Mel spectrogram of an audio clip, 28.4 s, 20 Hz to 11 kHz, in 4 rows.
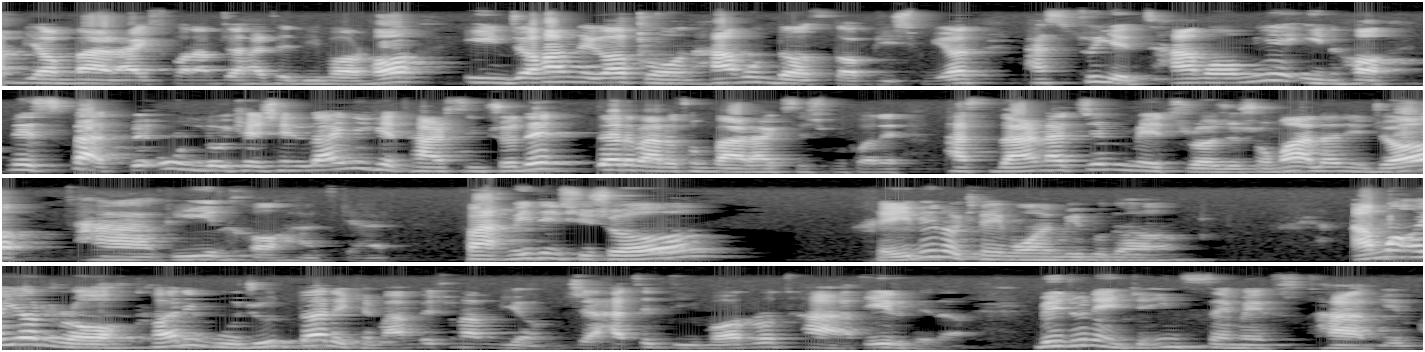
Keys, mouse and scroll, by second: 0.5 click, 1.5 middle click, 2.3 click, 5.3-9.4 scroll down 1, 15.6 middle click, 16.3-18.4 scroll up 1, 20.5 ctrl+z, 21.1 ctrl+z, 21.6 ctrl+z, 22.2 ctrl+z, 22.8 ctrl+z, 23.8-25.2 scroll down 1, 25.2 middle click, 26.3 scroll down 1, 27.0-27.4 scroll up 1, 27.9-28.4 scroll down 1.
